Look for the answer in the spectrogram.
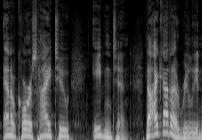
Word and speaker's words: Edenton: But this time, I figured I'd find out how the locals pronounce it. – Thank you for calling Visit Edenton. To help us reduce spam calls, please press 1 to reach the front desk. – So there you go. It's Edenton.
